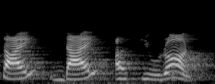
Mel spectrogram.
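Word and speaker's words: thidiazuron: naa ty diazeuron so this is how you pronounce thai di aseuron so which one is the answer what is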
